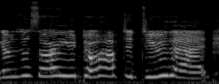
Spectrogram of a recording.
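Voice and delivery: high, put-on crying apology; tearful. Narrator to friend cleaning her room, mock tearful. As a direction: blubber it through mock tears. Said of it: "through my tears".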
